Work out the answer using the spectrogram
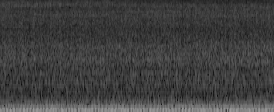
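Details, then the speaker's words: Suzuki Every wagon idling with the aircon on: a smooth, even low idle rumble, the engine not shaking, and no ticking at all. The engine sounds healthy. "Naka-on yung aircon mga kajod. Kahit naka-on na yung mga aircon mga kajod, hindi pa rin gumagalaw yung makina natin. Kaya ibig sabihin, okay kung pagka-pili ko."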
